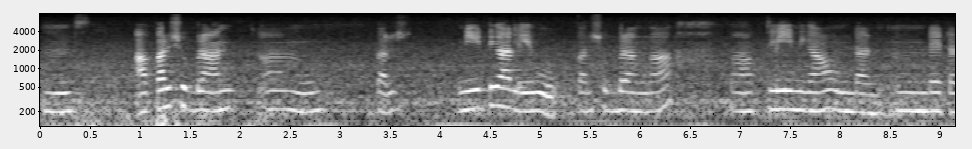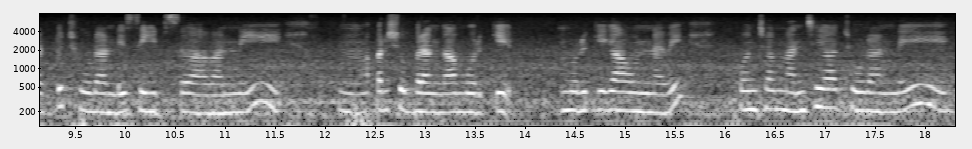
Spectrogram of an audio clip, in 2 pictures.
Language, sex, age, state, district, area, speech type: Telugu, female, 18-30, Andhra Pradesh, Srikakulam, urban, spontaneous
